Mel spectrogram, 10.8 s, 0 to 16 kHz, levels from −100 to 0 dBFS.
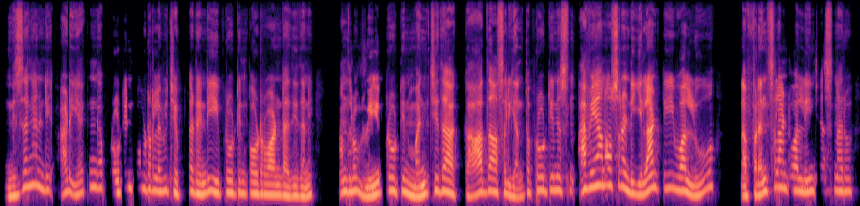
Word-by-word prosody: నిజంగానండి. 240 Hz, -, -1 dB, 0.2 s
ఆడు 180 Hz, -1 st, -1 dB
ఏకంగా 235 Hz, +6 st, -6 dB
ప్రోటీన్ 175 Hz, +7 st, -5 dB
పౌడర్‌లవి 205 Hz, -4 st, -3 dB
చెప్తాడండి. 160 Hz, +2 st, 0 dB
ఈ -, -, +1 dB
ప్రోటీన్ 170 Hz, -2 st, -2 dB
పౌడర్ 155 Hz, -2 st, +1 dB
వాడండి 140 Hz, -1 st, +3 dB
అది 125 Hz, -, -2 dB
ఇదని. 125 Hz, +3 st, -1 dB, 0.4 s
అందులో 185 Hz, +1 st, +1 dB, 0.2 s
ఏ -, -, +5 dB
ప్రోటీన్ 185 Hz, -4 st, 0 dB
మంచిదా? 175 Hz, +8 st, +2 dB, 0.2 s
కాదా? 170 Hz, +9 st, +3 dB
అసలు 160 Hz, -5 st, 0 dB
ఎంత 120 Hz, -, -8 dB
ప్రోటీన్ 205 Hz, 0 st, -2 dB
ఇస్తుంది? 190 Hz, -1 st, -3 dB
అవేం 245 Hz, +4 st, +4 dB
అనవసరమండి. 255 Hz, -, +2 dB
ఇలాంటి 225 Hz, +6 st, +4 dB
వాళ్ళు 145 Hz, -7 st, +3 dB, 0.5 s
నా -, -, +4 dB
ఫ్రెండ్స్‌ 180 Hz, -, +1 dB
లాంటి 235 Hz, -3 st, 0 dB
వాళ్ళెం 185 Hz, -1 st, +1 dB
చేస్తున్నారు? 190 Hz, -1 st, -4 dB
185 Hz, 165 wpm, -24 LUFS, 160-205 Hz, 0.5 s, ఏ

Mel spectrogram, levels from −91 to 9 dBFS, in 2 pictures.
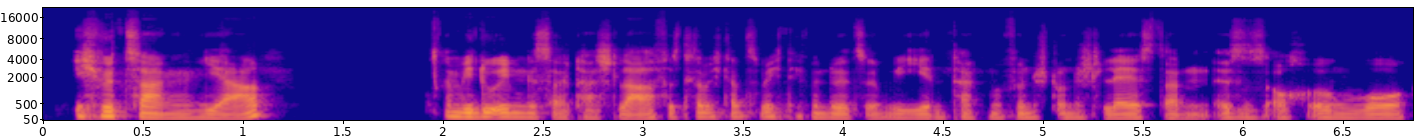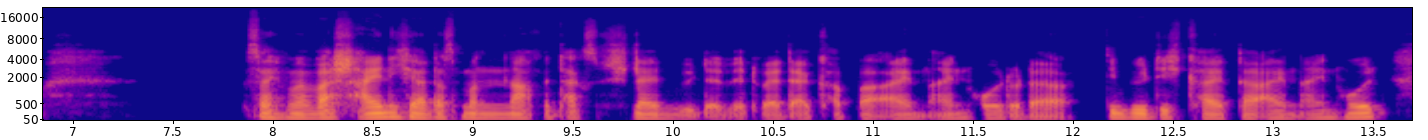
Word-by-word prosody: Ich 135 Hz, 0 st, +5 dB
würde 130 Hz, 0 st, +7 dB
sagen, 90 Hz, -4 st, +5 dB
ja. 90 Hz, -2 st, +4 dB, 0.9 s
Wie 115 Hz, -2 st, +6 dB
du 115 Hz, -, +6 dB
eben 110 Hz, -1 st, +5 dB
gesagt 100 Hz, 0 st, -4 dB
hast, -, -, -1 dB
Schlaf -, -, +3 dB
ist, -, -, -6 dB
glaube 110 Hz, -, 0 dB
ich, 110 Hz, -, -9 dB
ganz 110 Hz, +2 st, -6 dB
wichtig, 115 Hz, +1 st, -6 dB
wenn 100 Hz, -, -3 dB
du 95 Hz, -, -1 dB
jetzt 90 Hz, -, -2 dB
irgendwie 95 Hz, +1 st, -5 dB
jeden 95 Hz, +1 st, -3 dB
Tag 95 Hz, 0 st, -7 dB
nur 95 Hz, -, -9 dB
5 100 Hz, 0 st, -5 dB
Stunden 95 Hz, 0 st, -7 dB
schläfst, 90 Hz, 0 st, 0 dB
dann 90 Hz, -2 st, -4 dB
ist 95 Hz, +1 st, -5 dB
es 95 Hz, -, -8 dB
auch -, -, -5 dB
irgendwo 95 Hz, -1 st, 0 dB, 1.0 s
sage 100 Hz, -, +1 dB
ich -, -, -11 dB
mal, 90 Hz, -1 st, +1 dB
wahrscheinlicher, 100 Hz, +2 st, +6 dB
dass 90 Hz, 0 st, -3 dB
man 95 Hz, -1 st, -2 dB
nachmittags 90 Hz, -1 st, -3 dB
schnell 90 Hz, -1 st, 0 dB
müde 85 Hz, -1 st, -7 dB
wird, -, -, -8 dB
weil -, -, 0 dB
der -, -, -1 dB
Körper -, -, -5 dB
einen -, -, -3 dB
einholt 90 Hz, -1 st, -6 dB
oder -, -, -2 dB, 0.2 s
die 100 Hz, -, +1 dB
Müdigkeit 95 Hz, -2 st, -1 dB
da -, -, +1 dB
einen 90 Hz, -1 st, -4 dB
einholt. 95 Hz, +4 st, -2 dB
95 Hz, 225 wpm, -26 LUFS, 90-100 Hz, 1.0 s, würde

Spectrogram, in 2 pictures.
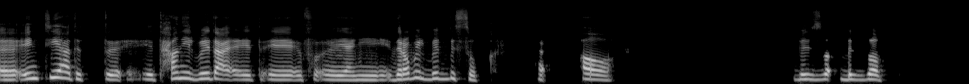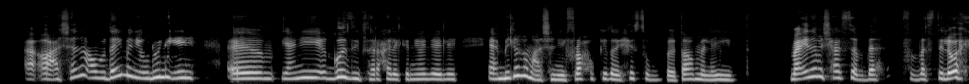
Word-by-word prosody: آآ، 215 Hz, 0 st, +4 dB
أنتِ 280 Hz, +3 st, 0 dB
هتت 270 Hz, -7 st, +2 dB, 0.5 s
اطحني 265 Hz, +5 st, 0 dB
البيض 260 Hz, +2 st, +1 dB
ع 235 Hz, -3 st, +6 dB
آآ 215 Hz, 0 st, -1 dB
ت 210 Hz, -, -17 dB, 0.4 s
فو -, -, -10 dB
يعني 210 Hz, -1 st, -1 dB
اضربي 240 Hz, +7 st, +2 dB
البيض 265 Hz, -1 st, -2 dB
بالسكر، 245 Hz, -5 st, -8 dB, 0.8 s
هأ -, -, +8 dB
آه. 215 Hz, -5 st, +3 dB, 1.8 s
بالض 230 Hz, 0 st, -2 dB, 0.2 s
بالضبط. 220 Hz, 0 st, 0 dB, 1.1 s
أ -, -, -5 dB
آه 245 Hz, +1 st, -1 dB
عشان 240 Hz, +8 st, -1 dB
أو 300 Hz, -1 st, 0 dB
دايمًا 380 Hz, +9 st, +2 dB
يقولوا 305 Hz, -2 st, +3 dB
لي 335 Hz, -, +5 dB
إيه، 295 Hz, -1 st, 0 dB, 0.6 s
آمم، 270 Hz, 0 st, -4 dB
يعني 290 Hz, +3 st, +2 dB
جوزي 275 Hz, -1 st, +3 dB
بصراحة 240 Hz, 0 st, -4 dB
اللي 235 Hz, -1 st, 0 dB
كان 235 Hz, 0 st, -5 dB
يقعُد 240 Hz, 0 st, -2 dB
يقول 235 Hz, -1 st, +2 dB
لي -, -, -2 dB
إيه: 235 Hz, -, -6 dB, 0.3 s
"اعملي 270 Hz, +9 st, +4 dB
لهم 390 Hz, -7 st, +3 dB
عشان 220 Hz, +1 st, -3 dB
يفرحوا 250 Hz, +4 st, -1 dB
كده 255 Hz, -3 st, 0 dB
ويحسّوا 245 Hz, -2 st, -6 dB
بطعم 235 Hz, +5 st, 0 dB
العيد." 215 Hz, -1 st, -1 dB, 0.5 s
مع 245 Hz, 0 st, +7 dB
إنّي 355 Hz, +4 st, +2 dB
مش 355 Hz, -, -1 dB
حاسّة 300 Hz, 0 st, -1 dB
بده، 230 Hz, -, -3 dB
فبس 240 Hz, -2 st, -7 dB
اللي 265 Hz, +1 st, +6 dB
هو -, -, +9 dB
245 Hz, 160 wpm, -22 LUFS, 220-280 Hz, 1.8 s, هو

